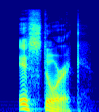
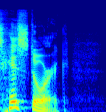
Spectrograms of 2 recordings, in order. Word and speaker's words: historic: Apparently, the old pronunciation of historic up until the 19th century was historic. The H was silent.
